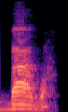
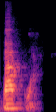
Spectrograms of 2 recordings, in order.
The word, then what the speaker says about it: bagua: mucho el chino, pero que es un sonido que está entre la B y la P, el bagua, ¿sí? A veces inclusive se pronuncia como pacua, ¿sí?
